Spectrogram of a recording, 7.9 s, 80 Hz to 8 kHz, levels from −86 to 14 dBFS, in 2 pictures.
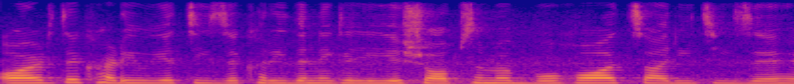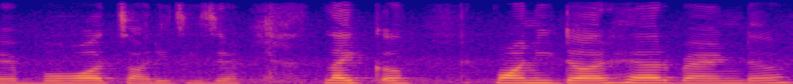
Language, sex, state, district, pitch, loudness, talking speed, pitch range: Hindi, female, Bihar, Bhagalpur, 225 Hz, -21 LUFS, 165 wpm, 215-235 Hz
